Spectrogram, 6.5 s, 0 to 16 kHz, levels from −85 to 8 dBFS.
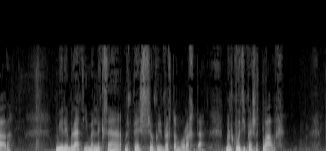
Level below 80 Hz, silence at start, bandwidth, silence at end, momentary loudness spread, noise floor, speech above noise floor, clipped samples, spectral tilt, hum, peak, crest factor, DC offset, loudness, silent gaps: -52 dBFS; 0 s; 11.5 kHz; 0.9 s; 16 LU; -56 dBFS; 31 dB; under 0.1%; -7 dB/octave; none; -10 dBFS; 18 dB; under 0.1%; -26 LUFS; none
